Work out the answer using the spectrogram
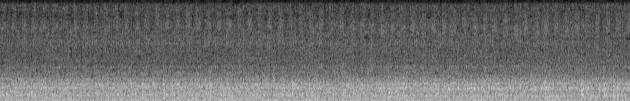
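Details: Car at steady idle with a dense rattling grind like marbles tumbling, heard inside the car. With the hood open it is clearly coming from the supercharger, not the engine.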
